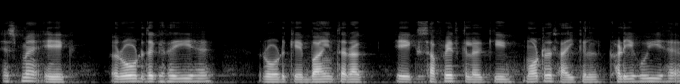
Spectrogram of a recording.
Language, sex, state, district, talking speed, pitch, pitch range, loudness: Hindi, male, Bihar, Begusarai, 165 wpm, 125 Hz, 120-140 Hz, -20 LUFS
